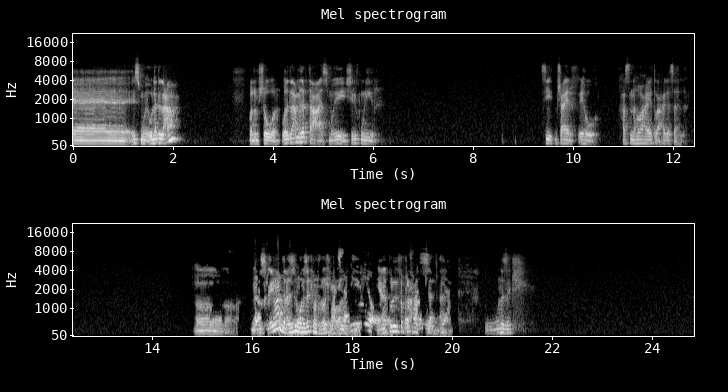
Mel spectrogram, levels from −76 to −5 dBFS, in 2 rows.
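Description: At 14.8 s the talker's speech briefly ducks by roughly 25 dB, and from 15.19 to 16.23 s it dips again by about 10 dB. This is speech suppressed in double talk, likely an echo canceller turning down both sides while they overlapped. From 16.05 to 16.56 s a second voice comes through about as loud as the talker, with a short scrap at 16.9 s about 10 dB lower. This is the other side's voice leaking through, likely loudspeaker echo the canceller failed to remove. That leakage returns from 17.55 to 20.44 s, about 5 dB below the talker, and from 17.87 to 18.77 s the talker again drops slightly, by about 5 dB.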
